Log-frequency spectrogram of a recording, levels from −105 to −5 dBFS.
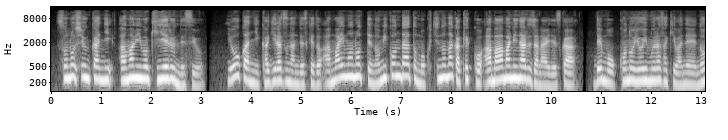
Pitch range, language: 185-250 Hz, Japanese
